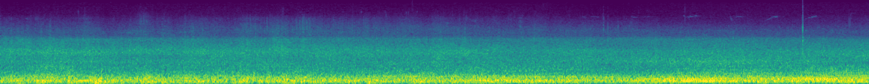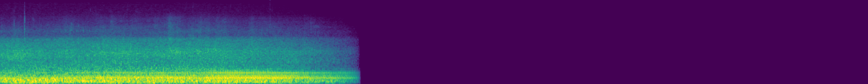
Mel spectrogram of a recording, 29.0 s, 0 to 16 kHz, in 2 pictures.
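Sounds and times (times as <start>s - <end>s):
low engine drone: 0.0s - 20.5s.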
